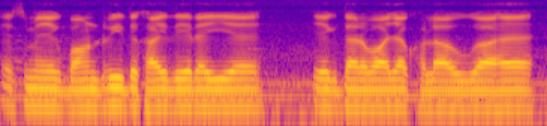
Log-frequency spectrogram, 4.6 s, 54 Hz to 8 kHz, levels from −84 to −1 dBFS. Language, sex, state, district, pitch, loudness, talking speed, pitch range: Hindi, male, Uttar Pradesh, Lalitpur, 115 Hz, -15 LUFS, 155 wpm, 110-115 Hz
